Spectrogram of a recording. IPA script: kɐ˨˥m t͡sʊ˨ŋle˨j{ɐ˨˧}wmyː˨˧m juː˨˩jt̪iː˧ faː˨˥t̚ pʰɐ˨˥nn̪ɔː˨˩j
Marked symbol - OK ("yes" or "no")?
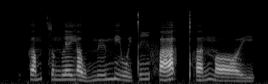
no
